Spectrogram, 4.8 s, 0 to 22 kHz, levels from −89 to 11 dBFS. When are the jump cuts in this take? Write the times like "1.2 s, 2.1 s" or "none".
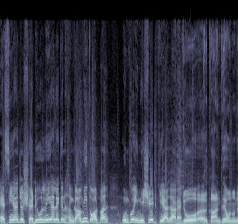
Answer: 3.6 s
